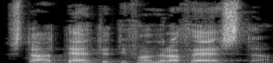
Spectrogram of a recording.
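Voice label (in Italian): "fa la festa", vocabolario dialettale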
